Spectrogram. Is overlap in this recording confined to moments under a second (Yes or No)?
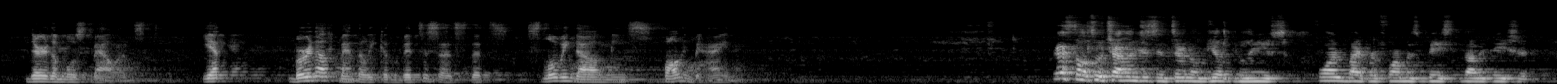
Yes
